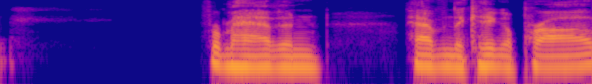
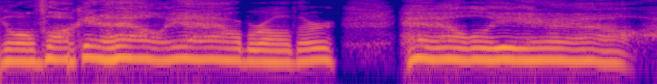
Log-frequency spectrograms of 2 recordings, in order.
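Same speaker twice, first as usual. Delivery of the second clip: hyped umps cheering; 7 semitones higher, 3 dB quieter than usual. Pretend. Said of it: "other umps are gonna be like".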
